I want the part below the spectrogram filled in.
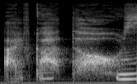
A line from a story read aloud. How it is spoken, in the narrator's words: still smiling, and whispered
